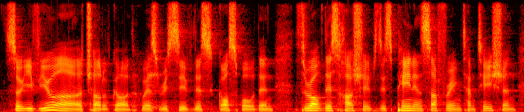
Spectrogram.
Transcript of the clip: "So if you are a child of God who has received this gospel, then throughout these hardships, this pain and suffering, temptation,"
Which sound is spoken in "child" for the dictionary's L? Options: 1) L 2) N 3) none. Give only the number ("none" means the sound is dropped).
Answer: 1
